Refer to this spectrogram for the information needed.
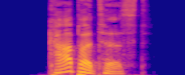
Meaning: inflection of kapern: 1. second-person singular preterite 2. second-person singular subjunctive II
- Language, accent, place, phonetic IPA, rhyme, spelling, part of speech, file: German, Germany, Berlin, [ˈkaːpɐtəst], -aːpɐtəst, kapertest, verb, De-kapertest.ogg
